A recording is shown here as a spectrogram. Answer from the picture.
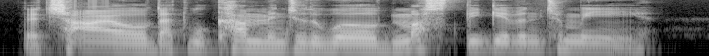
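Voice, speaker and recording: A man performs a put-on character voice, fairly high in pitch. The recording is very clean, with a silent background. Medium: read story. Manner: harsh, commanding.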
